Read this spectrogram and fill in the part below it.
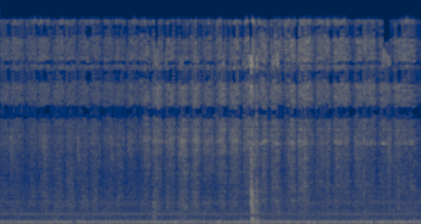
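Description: Steady, faint rasping and rubbing as the inside of a welded car jacking point on a GTI is scuffed, a continuous abrasive scratch with one brief louder scrape near the middle.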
